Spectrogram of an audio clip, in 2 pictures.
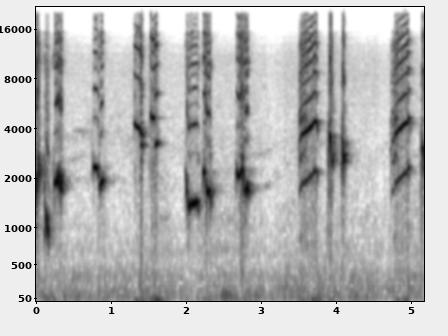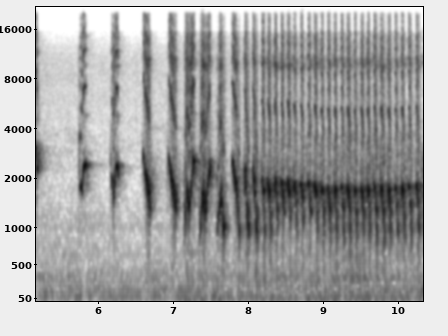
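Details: Energetic white-rumped shama song, of the Medan type and rich in fills, used as a lure to provoke other shamas into singing. Separate whistled and slurred phrases around two kilohertz, then a long, fast, buzzy repeated trill over the final two seconds.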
